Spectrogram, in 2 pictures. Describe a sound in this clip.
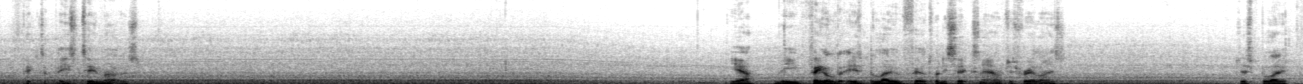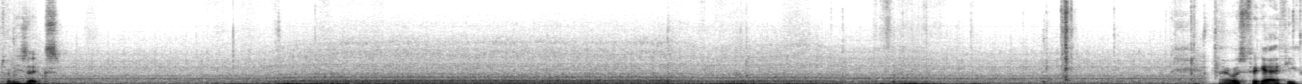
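A tractor engine hums steadily and changes pitch as it speeds up and slows down.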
